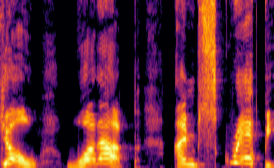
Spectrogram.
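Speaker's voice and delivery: put-on very high, swooping, drawn-out New York accent. Imitating how the voice actor plays Scrappy in the film: Scrappy's New York accent. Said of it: "Caitlin Mayer, who voices it, is like".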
